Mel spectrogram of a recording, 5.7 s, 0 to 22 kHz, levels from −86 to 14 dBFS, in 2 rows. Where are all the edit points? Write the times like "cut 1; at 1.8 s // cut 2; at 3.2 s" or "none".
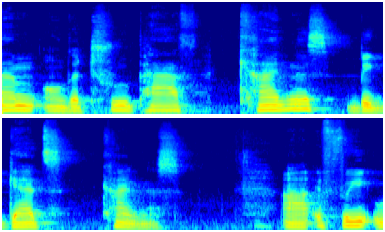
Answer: cut 1; at 1.5 s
